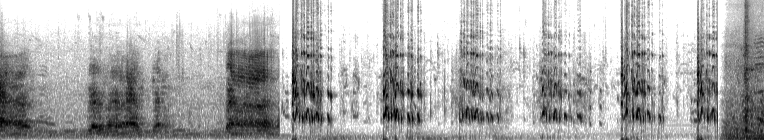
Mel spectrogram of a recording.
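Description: Three drawn-out animal calls in the first five seconds or so. Then turkey toms gobbling: six rattling gobbles, roughly one every second and a half.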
